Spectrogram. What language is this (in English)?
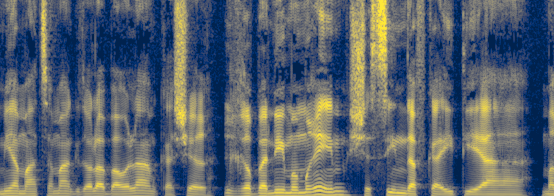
Hebrew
